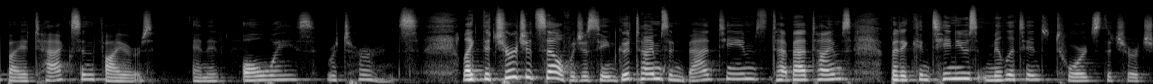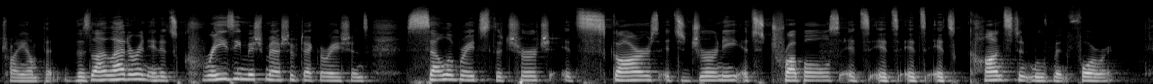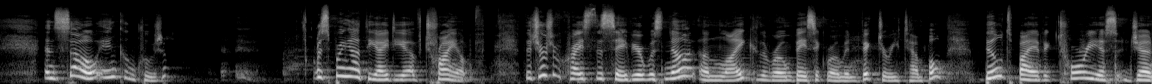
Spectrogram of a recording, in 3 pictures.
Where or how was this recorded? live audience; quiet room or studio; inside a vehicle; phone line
live audience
